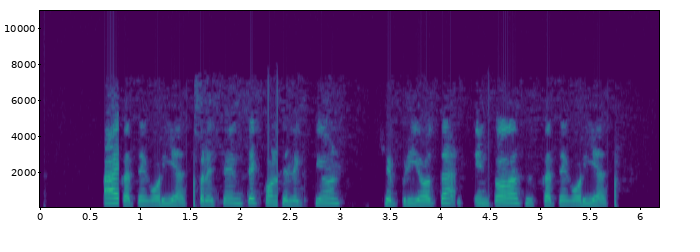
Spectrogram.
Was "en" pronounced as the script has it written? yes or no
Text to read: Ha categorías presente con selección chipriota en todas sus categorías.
yes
